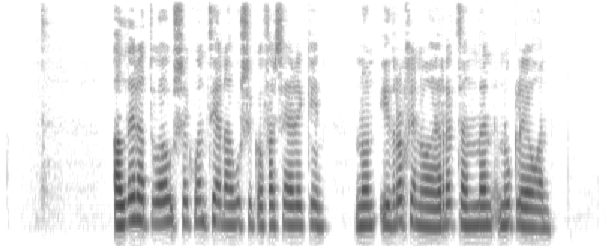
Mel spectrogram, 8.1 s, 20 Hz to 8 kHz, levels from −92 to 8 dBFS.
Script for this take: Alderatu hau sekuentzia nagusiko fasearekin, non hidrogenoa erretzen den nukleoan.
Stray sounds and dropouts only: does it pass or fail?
pass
